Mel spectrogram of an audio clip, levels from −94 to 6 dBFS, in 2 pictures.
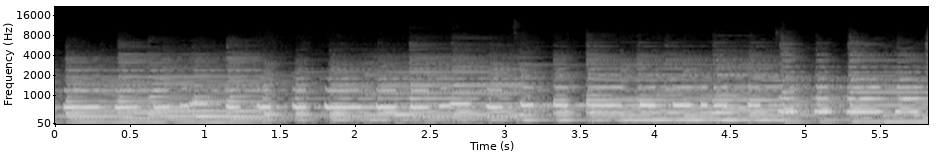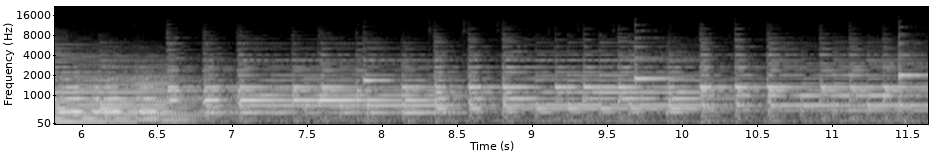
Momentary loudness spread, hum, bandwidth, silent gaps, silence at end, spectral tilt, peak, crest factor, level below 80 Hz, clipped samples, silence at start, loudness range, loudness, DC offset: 7 LU; none; 7.6 kHz; none; 0 s; -8.5 dB/octave; -4 dBFS; 14 dB; -58 dBFS; under 0.1%; 0 s; 5 LU; -18 LUFS; under 0.1%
